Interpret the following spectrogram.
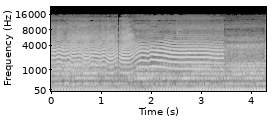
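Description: Nadaswaram, a South Indian double-reed horn, playing a melody with wavering, ornamented notes and a long held note in the middle, over a steady low backing. The reed line breaks off briefly near the end.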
